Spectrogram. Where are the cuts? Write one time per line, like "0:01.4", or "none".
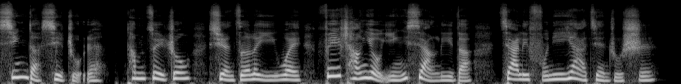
0:01.1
